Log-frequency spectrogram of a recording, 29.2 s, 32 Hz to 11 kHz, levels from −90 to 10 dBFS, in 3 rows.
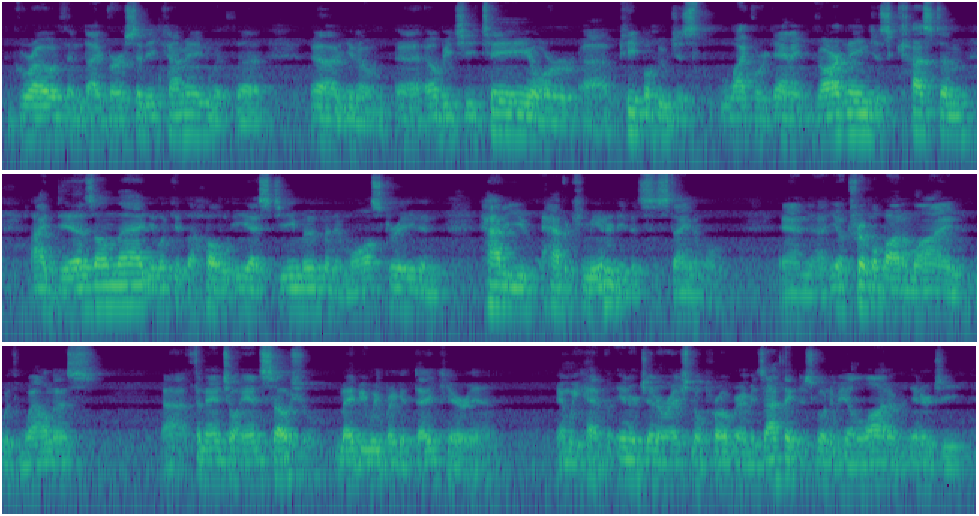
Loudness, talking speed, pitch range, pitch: -27 LUFS, 160 wpm, 95-105 Hz, 100 Hz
